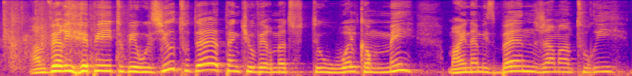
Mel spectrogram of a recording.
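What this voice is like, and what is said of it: French accent in English. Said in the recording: “I'm coming from Paris, as you can hear with my cool accent”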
